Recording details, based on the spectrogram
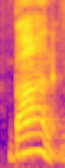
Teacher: i put a tone marker back on top this means that this word becomes a falling tone so we're going to go from high to low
